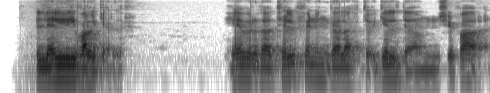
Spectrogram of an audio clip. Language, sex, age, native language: Icelandic, male, 14, Icelandic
